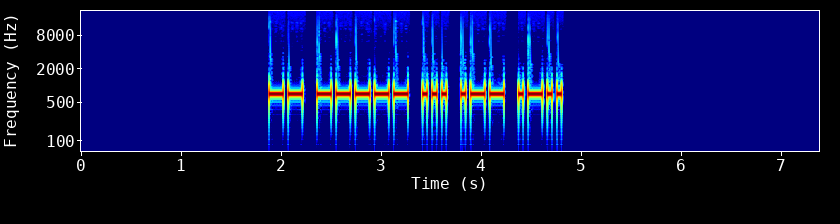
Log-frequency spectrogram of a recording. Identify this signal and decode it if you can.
Morse code, heard as a keyed tone, about 25 wpm, 700 Hz. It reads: M0SWL
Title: DXCC-100 Call Signs - 5 Characters - Repeated 3x - 25wpm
